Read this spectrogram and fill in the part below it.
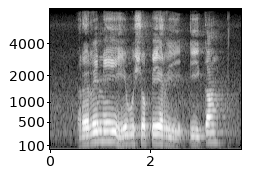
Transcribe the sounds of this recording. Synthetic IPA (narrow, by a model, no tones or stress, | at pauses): ririmiɦiβuʃɔpʼeriːkʼa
